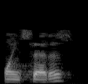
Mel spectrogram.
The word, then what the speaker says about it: poinsettia: The Rons helped us by bringing the poinsettias. If pronounced as spelled, it's poinsettia, I realize.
